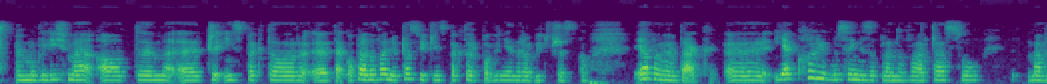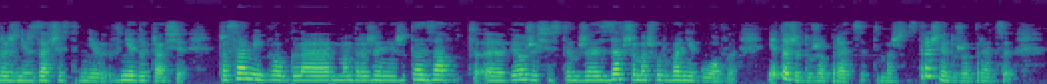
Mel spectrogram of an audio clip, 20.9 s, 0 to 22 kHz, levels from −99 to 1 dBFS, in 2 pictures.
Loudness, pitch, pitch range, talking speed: -26 LUFS, 205 Hz, 195-220 Hz, 165 wpm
